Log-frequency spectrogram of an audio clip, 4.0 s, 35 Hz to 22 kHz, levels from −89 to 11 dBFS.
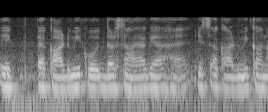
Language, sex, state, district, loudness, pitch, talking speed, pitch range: Hindi, male, Uttar Pradesh, Hamirpur, -16 LUFS, 140 Hz, 165 wpm, 135-145 Hz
